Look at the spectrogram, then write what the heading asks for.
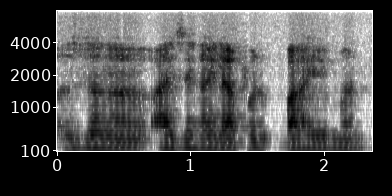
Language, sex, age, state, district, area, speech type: Bodo, male, 18-30, Assam, Kokrajhar, rural, spontaneous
